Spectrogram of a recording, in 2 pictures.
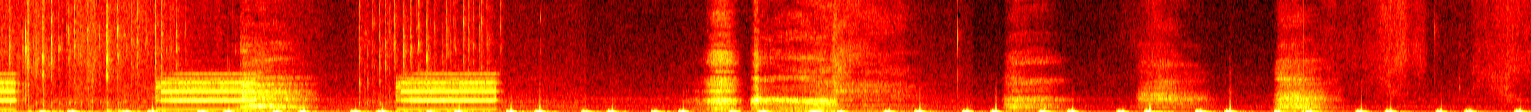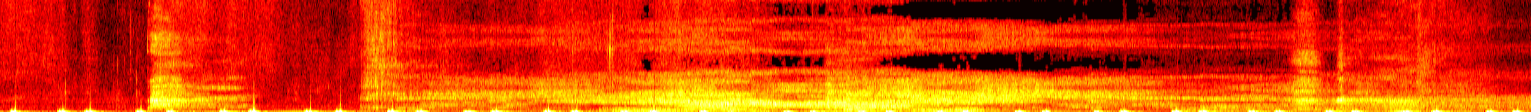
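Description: A steady run of deep, low thumps like a heartbeat, about two a second. Near the start three electronic tones sound about two seconds apart, and about two-thirds of the way through a rushing noise swells and then fades.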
